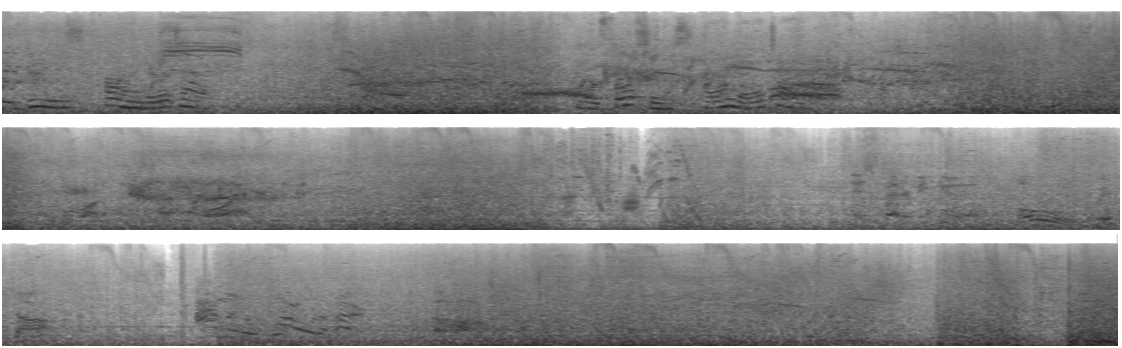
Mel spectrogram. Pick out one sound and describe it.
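Explosions boom repeatedly.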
